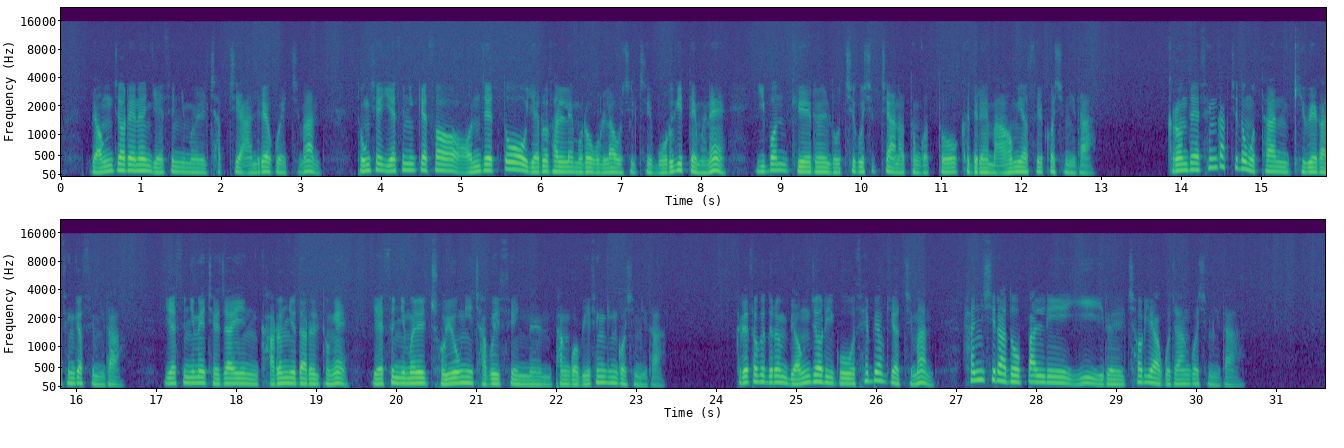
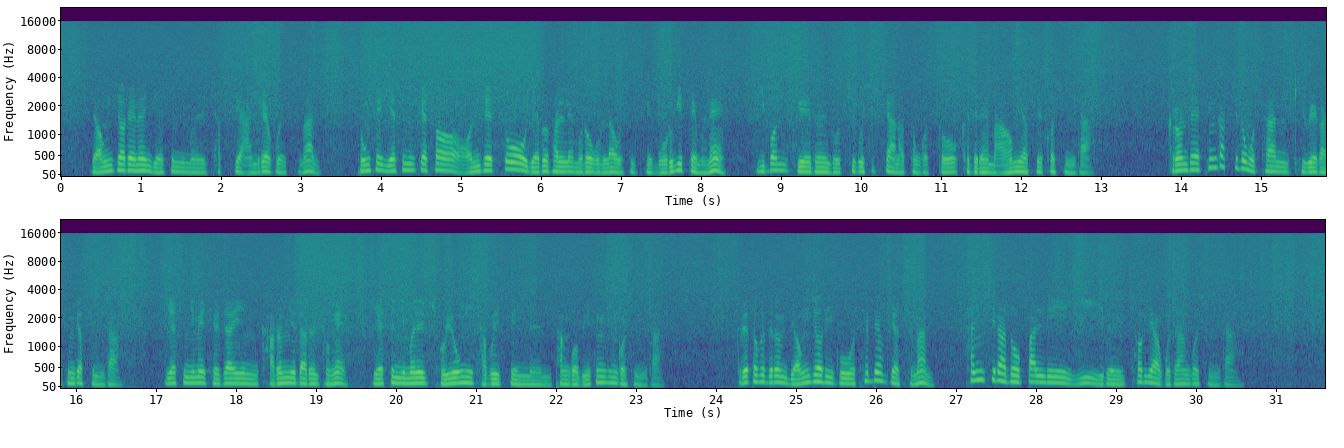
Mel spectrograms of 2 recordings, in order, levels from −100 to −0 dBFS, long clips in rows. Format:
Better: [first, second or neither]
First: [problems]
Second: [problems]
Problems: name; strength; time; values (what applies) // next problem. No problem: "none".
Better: first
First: hiss; faint; throughout; 25 dB below the speech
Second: hiss; loud; throughout; 3 dB below the speech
